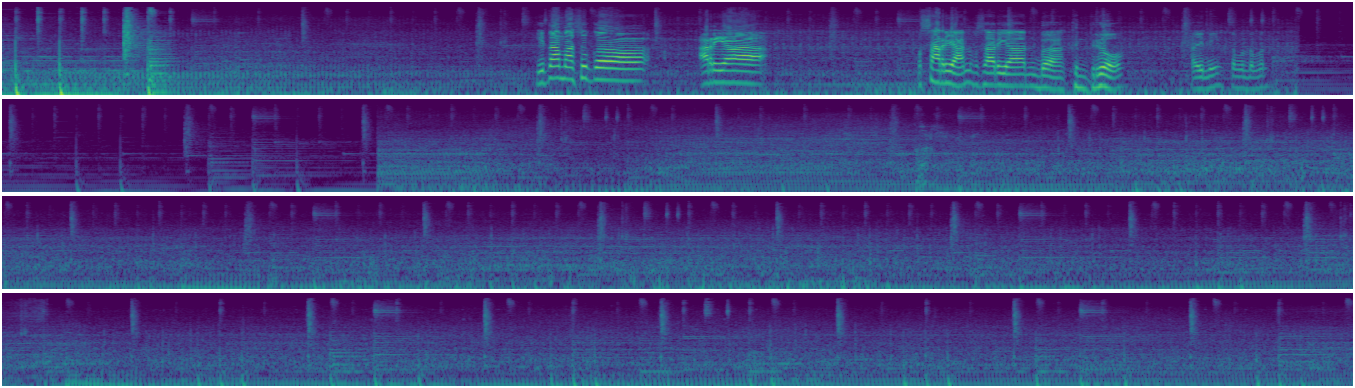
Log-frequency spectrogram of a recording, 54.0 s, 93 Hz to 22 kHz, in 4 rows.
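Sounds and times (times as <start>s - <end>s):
motorbike engine: 0.0s - 13.1s, 17.2s - 54.0s
background music: 0.0s - 54.0s.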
